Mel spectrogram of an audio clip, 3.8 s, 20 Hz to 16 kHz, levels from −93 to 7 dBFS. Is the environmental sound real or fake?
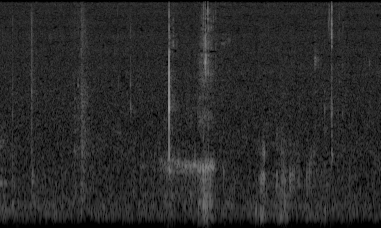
real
